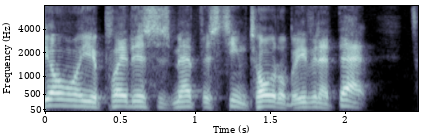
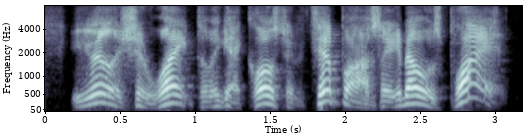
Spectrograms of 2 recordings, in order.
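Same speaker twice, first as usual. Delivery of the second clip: put-on nerdy voice; 3 semitones higher than usual. Speaker mocks someone giving the group advice, in a mocking nerd voice. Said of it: "nerd voice".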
